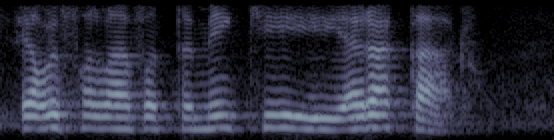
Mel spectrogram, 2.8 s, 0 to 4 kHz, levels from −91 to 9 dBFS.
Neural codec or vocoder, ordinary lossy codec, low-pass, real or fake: none; none; 3.6 kHz; real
